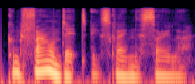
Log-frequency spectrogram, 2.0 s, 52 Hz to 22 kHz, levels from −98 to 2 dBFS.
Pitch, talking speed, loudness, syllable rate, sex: 105 Hz, 155 wpm, -19 LUFS, 5.1 syllables/s, male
